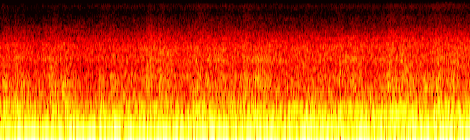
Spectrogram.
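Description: Passenger sleeper train running, heard inside the carriage: a steady low rumble with a rushing wheel-and-track noise over it.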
